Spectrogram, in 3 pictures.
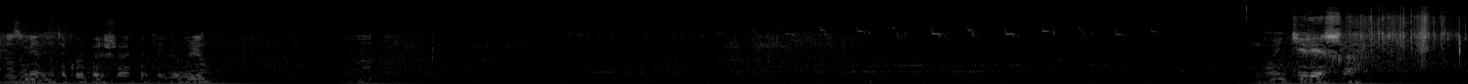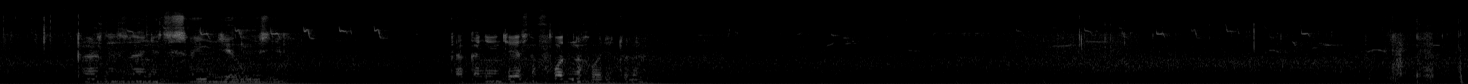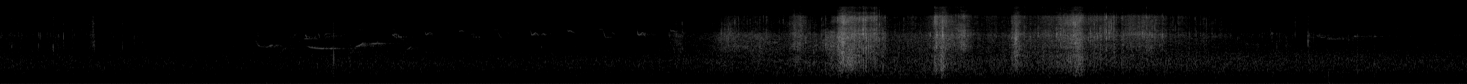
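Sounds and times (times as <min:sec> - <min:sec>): songbird singing faintly: 0:00.0 - 0:44.0
woodland background hiss: 0:00.0 - 0:44.0
distant bird chirps: 0:12.5 - 0:18.6.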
